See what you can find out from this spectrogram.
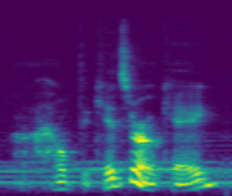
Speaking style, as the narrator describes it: she muttered to Jennifer

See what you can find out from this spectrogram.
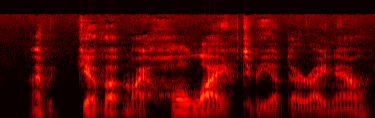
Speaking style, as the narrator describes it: whispered to no one but himself

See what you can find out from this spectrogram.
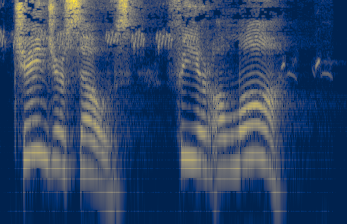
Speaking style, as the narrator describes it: the prophet shouted

